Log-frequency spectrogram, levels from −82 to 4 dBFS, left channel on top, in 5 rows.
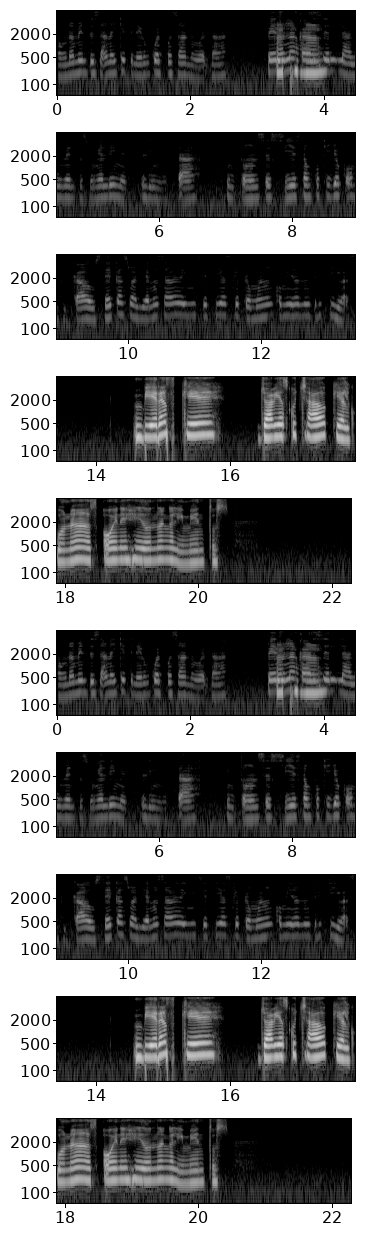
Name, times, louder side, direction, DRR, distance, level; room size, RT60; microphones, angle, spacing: voice 1, 0.0-2.5 3.1-6.6 7.0-13.3, right 1 dB, 20° right, 4.4 m, -47 dB
voice 2, 3.6-4.0 14.6-15.9 16.4-20.4, equal, 5° left, 1.4 m, -23 dB
open air
head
